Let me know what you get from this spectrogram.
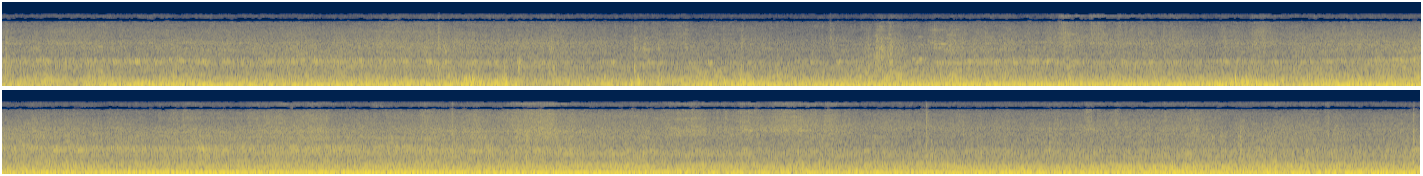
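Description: Train running past on the rails: a steady low rumble with the wheels clattering on the track. The rumble dips briefly early on, then grows louder about halfway through and holds there.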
